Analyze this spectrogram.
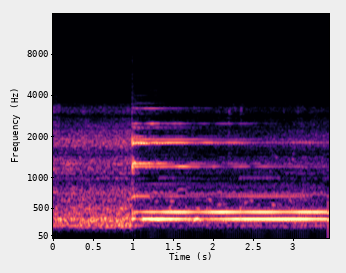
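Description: A radio receiver gives out a steady humming tone.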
